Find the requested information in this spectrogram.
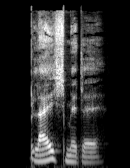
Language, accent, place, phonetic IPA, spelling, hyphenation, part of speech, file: German, Germany, Berlin, [ˈblaɪ̯çˌmɪtl̩], Bleichmittel, Bleich‧mit‧tel, noun, De-Bleichmittel.ogg
- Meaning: 1. bleach 2. whitener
